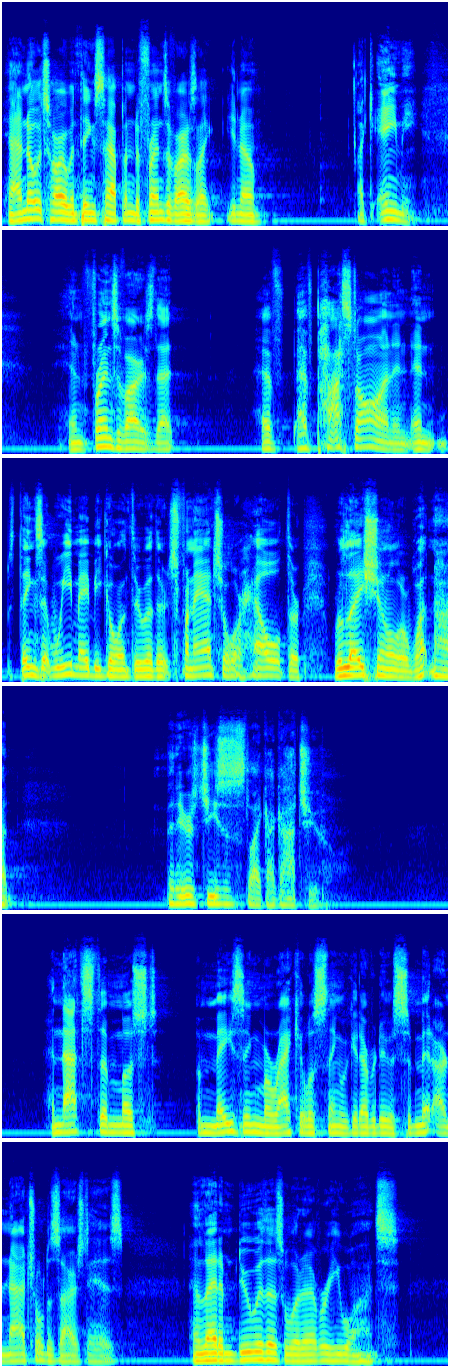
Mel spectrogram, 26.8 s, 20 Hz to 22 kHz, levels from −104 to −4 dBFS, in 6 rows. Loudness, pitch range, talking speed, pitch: -41 LUFS, 115-130 Hz, 175 wpm, 120 Hz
